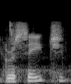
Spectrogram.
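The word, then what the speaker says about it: Grosicki: It is actually Gruzic. I went on there and I had the old sound on it. It's spelt Gruzicki, but he actually says Kamil Gruzic.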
